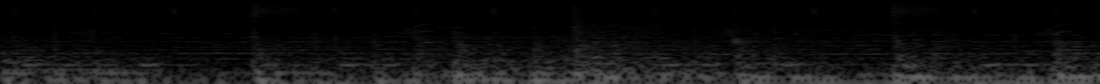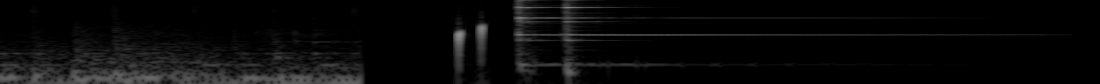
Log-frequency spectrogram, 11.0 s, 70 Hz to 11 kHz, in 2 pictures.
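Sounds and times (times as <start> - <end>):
bell chime ringing: 8.1 - 10.9.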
